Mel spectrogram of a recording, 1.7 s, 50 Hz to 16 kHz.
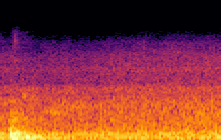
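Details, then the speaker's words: Infiniti G37, previously mechanically totaled, on its first drive after a $20-part engine fix and a transmission fluid service, cruising in Drive sport mode with no warning lights and good temperature: smooth even hum, no knocks, ticks or whine. Normal engine running. "drives good no warning lights temp is nice and good um yeah engine at idle sounds healthy"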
